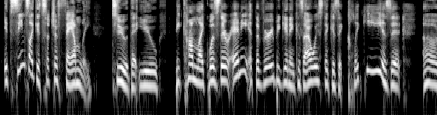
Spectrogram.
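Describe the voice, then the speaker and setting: A woman's voice: fairly low pitch, no echo. A middle-aged woman hosting an interview, chatty, enthusiastic and informal. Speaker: host. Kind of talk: casual chat interview.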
